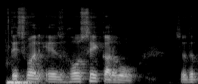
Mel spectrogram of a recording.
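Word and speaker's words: José Cuervo: about some famous tequila like this one is Jos carvo so the pronunciation is Jos carvo and we have the silver and gold varieties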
